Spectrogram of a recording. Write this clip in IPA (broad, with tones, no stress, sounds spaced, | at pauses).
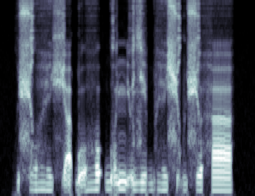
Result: ɕ o̤˨ ɦ e̤˨ ç a̰˦˨ ɓ o̰˨ ɦ o˦ ʔ ɡ o̰˦ nʲ o̰˦˨ zʲ e˦ bʱ e̤˦ ɕ o̰˨ ɡ ɕ ɵ˦˨ h a˦˨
